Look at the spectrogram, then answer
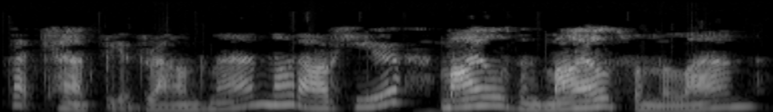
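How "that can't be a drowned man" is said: ordinary delivery, nothing marked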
